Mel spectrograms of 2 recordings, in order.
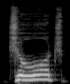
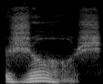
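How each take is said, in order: First: The name is pronounced the English way. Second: The name is pronounced the French way. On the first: The speaker calls it wrong. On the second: The speaker calls it right.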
